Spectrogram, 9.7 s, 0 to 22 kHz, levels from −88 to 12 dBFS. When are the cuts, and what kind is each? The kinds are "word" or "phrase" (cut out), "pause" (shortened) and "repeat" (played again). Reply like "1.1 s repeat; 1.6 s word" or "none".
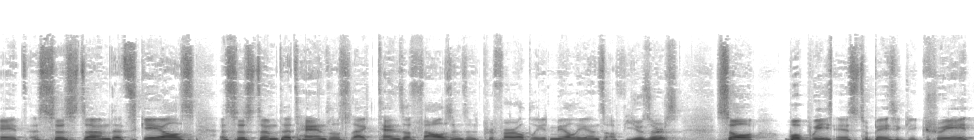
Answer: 5.5 s word; 8.3 s phrase

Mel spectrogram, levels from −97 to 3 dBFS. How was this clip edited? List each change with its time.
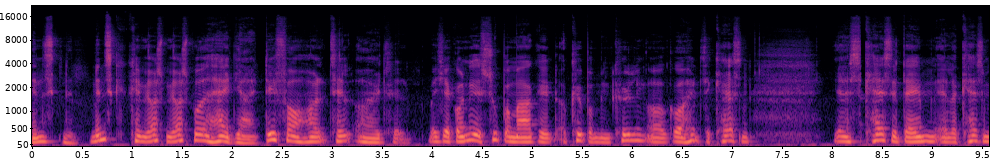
1.3 s repeat; 3.5 s word; 3.9 s pause; 8.3 s word

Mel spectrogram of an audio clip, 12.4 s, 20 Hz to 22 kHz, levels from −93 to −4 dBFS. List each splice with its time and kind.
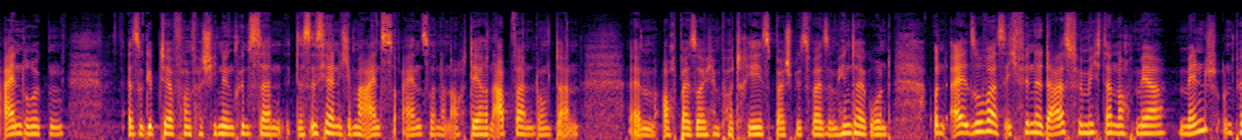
none

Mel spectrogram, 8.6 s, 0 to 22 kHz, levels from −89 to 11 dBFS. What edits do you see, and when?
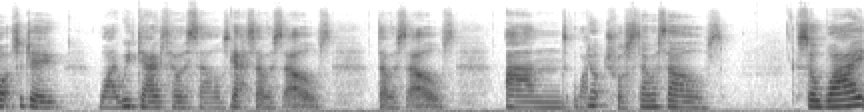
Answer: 2.3 s word; 3.8 s repeat; 5.9 s word

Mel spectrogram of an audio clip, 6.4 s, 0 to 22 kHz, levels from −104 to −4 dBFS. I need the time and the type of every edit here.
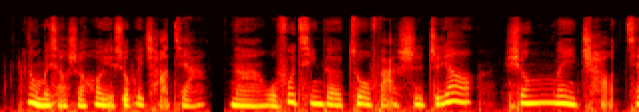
2.2 s pause

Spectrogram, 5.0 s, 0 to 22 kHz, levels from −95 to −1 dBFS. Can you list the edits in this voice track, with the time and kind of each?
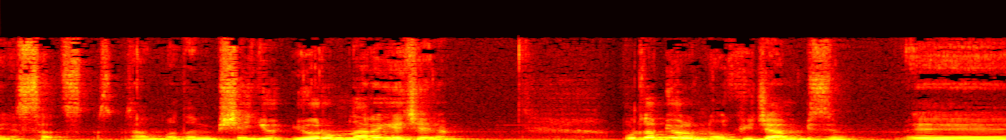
3.3 s word

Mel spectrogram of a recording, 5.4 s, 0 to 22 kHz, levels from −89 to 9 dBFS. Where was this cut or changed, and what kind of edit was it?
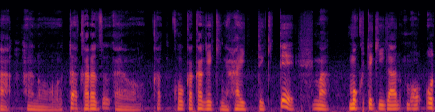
3.9 s word

